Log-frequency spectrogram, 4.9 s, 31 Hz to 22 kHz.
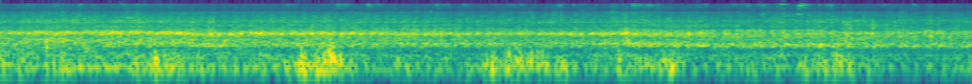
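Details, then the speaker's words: Honda Fan 150 single-cylinder motorcycle after an oil pump gear area repair: an even idle putter with no knocking. The earlier piston-slap-like rattle on gear changes and uphill acceleration is gone, so this is a normal idle. "Tô mostrando aqui pra vocês que resolveu o problema. Eu vou apertar no freio agora. Travou o barulho aí, ó. Você observa que antes ela trelava bastante, né? Como se fosse pistão batendo. Agora aí, ó."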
